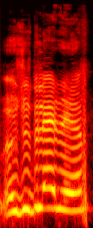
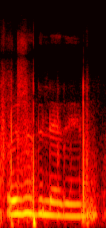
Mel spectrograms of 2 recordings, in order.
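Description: First: Loud, raised-pitch apology; apology that bursts into a shout; accidental shouting. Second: Said in the usual way. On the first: Real, not acted. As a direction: belt out the apology too loudly. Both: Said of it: "gene bağırdım".

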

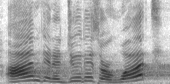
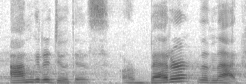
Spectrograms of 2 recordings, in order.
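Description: First: Loud, rising rally cry; a confident challenge to the room; declare it loudly. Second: Said in the usual way. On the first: Shown as a demonstration. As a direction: shout it like you mean it. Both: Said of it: "You gotta say it like you mean it".

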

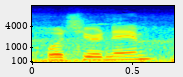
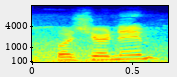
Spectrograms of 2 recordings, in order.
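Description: Both takes have the same delivery.

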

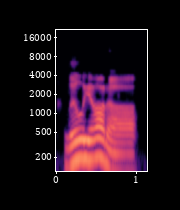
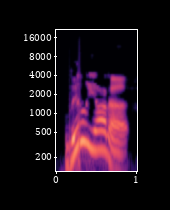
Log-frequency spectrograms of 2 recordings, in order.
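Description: First: Said in the usual way. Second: Higher, louder warning call; sharp call. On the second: A narrator's reading. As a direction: call her name sharply.

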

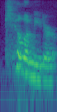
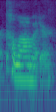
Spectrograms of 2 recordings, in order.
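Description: First: Kilometer said KIL-uh-mee-ter; stress on first syllable. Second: Kilometer said kuh-LOM-uh-ter; stress on second syllable. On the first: Teacher showing learners one way to pronounce it, kilometer as KIL-o-meter. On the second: Teacher showing learners the other way to pronounce it, kilometer as kuh-LOM-uh-ter. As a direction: hit the LOM in kilometer, reduced final syllables. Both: Shown as a demonstration. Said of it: "depending on how you pronounce it".

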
